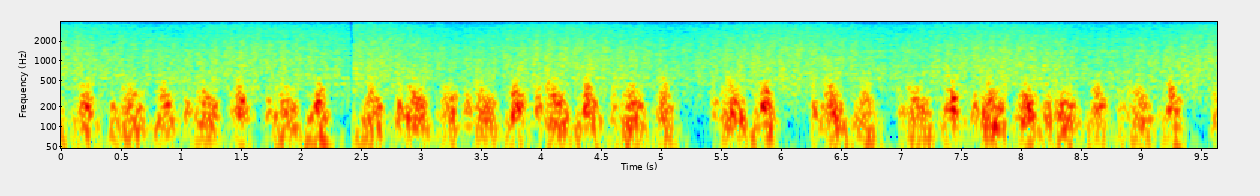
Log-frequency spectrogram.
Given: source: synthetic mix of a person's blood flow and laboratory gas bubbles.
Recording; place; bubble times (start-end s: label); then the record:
Doppler ultrasound of blood flow; precordium
no bubbles
From the record:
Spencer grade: 0 (complete lack of bubble signals)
